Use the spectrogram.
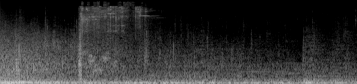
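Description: The Confringo blasting spell explodes in Hogwarts Legacy with a heavy low boom at the start and a bright burst of crackle, then a rumbling decay that lingers for a few seconds, with no talking.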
